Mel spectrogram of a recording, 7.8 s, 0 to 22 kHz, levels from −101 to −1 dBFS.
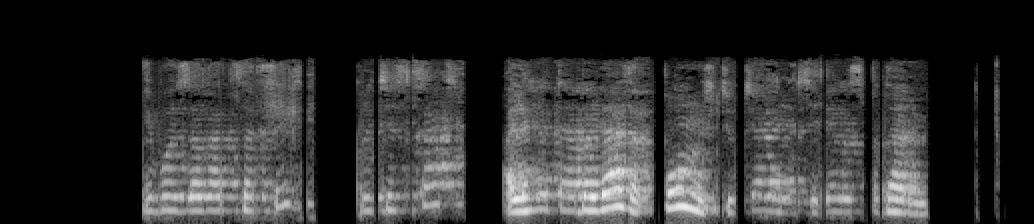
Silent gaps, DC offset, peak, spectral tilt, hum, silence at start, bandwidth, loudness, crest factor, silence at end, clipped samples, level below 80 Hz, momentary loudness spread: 2.38-2.67 s, 3.50-3.77 s, 5.54-5.58 s; under 0.1%; -4 dBFS; -5.5 dB/octave; none; 1.05 s; 7.6 kHz; -21 LUFS; 18 dB; 0.8 s; under 0.1%; -72 dBFS; 19 LU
